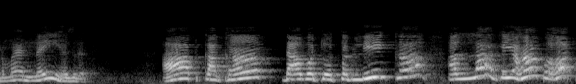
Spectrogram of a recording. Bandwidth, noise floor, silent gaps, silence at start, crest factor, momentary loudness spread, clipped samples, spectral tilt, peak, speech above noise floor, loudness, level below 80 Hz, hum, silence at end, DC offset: 5.8 kHz; -54 dBFS; none; 0 s; 14 dB; 10 LU; under 0.1%; -9 dB/octave; -2 dBFS; 37 dB; -17 LUFS; -58 dBFS; none; 0 s; under 0.1%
